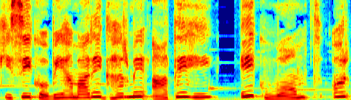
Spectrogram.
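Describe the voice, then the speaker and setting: A woman's pitch swings very widely as music plays in the background. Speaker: voice-over artist. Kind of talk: emotional diary-style story narration. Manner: soft, emotional.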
